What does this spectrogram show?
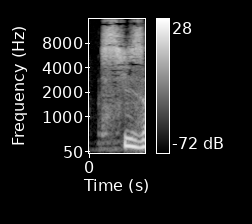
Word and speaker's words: six: consonne finale du nombre ça signifie que vous n'allez pas entendre six ou 6 mais juste si pour 8 on va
